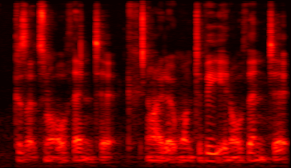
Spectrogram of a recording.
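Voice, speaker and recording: A woman with a British accent talks at a fairly quick pace. Her tone is dark and mellow, with vocal fry. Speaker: horror video creator, former teacher. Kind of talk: casual chat. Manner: fairly even, not high-pitched or excitable.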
